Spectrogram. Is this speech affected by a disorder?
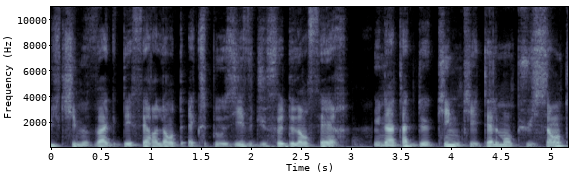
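No.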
